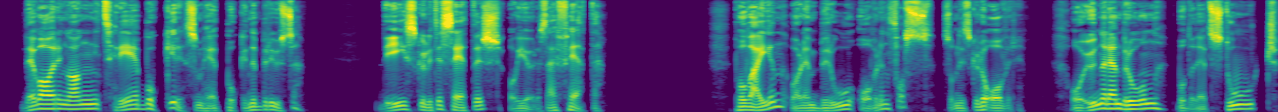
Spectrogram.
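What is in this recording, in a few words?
Norwegian children's book; barnebok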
